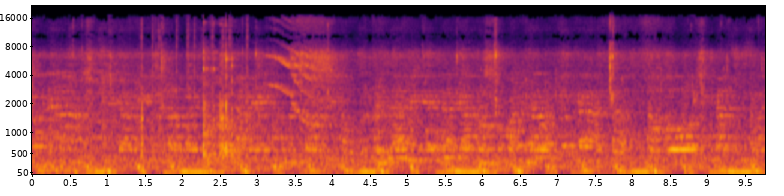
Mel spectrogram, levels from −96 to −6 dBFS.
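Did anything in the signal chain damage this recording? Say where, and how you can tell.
Yes, in two places. Throughout, the sound has a swirly, smeared, hollow quality and blurred attacks, worse than a single lossy pass would give, with nothing above 17.2 kHz. That's generation loss at the codec stage. It was likely re-encoded around seven times, and the band limit fits something like AAC-LC at 96 kbit/s. Each pass quantised on a shifted frame grid, so the noise and spectral holes stacked up.

From 1.46 to 2.89 s there's a galloping dit-dit-dit of short buzzes at a 217 Hz repeat rate, sitting nearly as loud as the sound itself. Those are GSM signalling bursts, picked up in the analogue wiring. A 2G phone nearby was signalling, and the audio circuit rectified its radio bursts into that buzz.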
